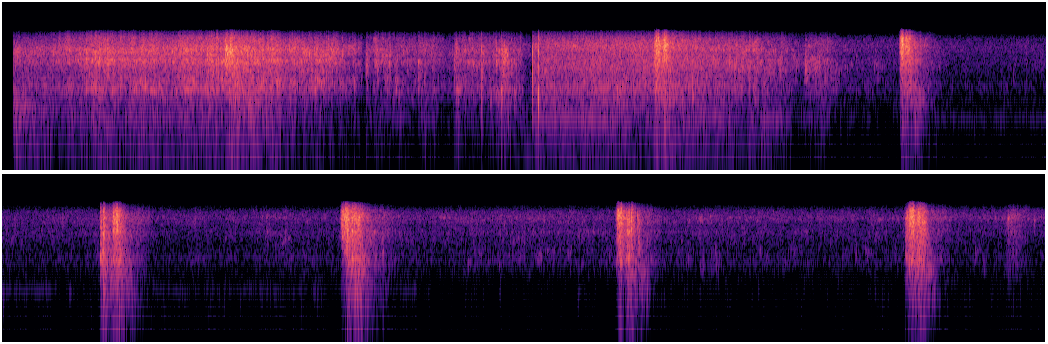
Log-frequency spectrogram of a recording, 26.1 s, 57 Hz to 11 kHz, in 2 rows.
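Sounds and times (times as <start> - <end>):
concrete pump rushing: 0.2 - 11.7, 20.7 - 21.3, 24.4 - 24.9
faint steady hum: 0.2 - 26.0.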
